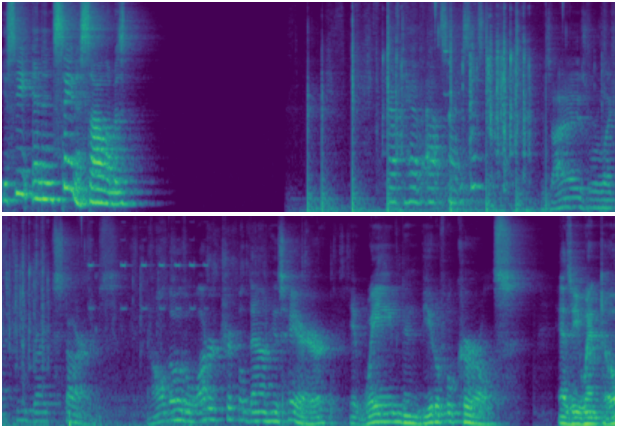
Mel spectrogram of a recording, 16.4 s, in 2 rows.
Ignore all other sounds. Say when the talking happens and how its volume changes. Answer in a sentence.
The talking can be heard briefly from 0.0 to 1.6 s; and from 5.2 to 16.3 s, getting louder.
